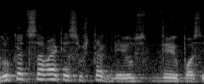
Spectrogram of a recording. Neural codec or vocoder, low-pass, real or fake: none; 14.4 kHz; real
